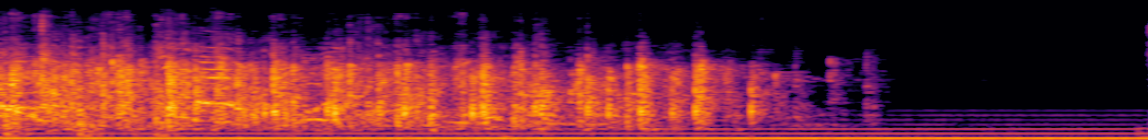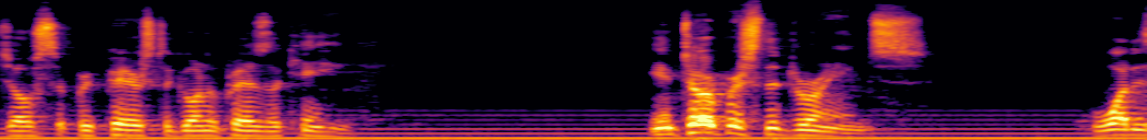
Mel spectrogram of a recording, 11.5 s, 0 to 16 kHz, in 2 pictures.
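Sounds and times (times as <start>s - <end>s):
audience clapping hands in praise: 0.0s - 4.4s
low steady hum: 0.0s - 11.4s
speech: 5.8s - 7.6s, 9.0s - 10.4s, 11.2s - 11.4s.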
